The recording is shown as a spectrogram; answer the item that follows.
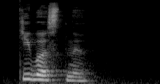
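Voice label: "тивӧстны", Komi, female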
